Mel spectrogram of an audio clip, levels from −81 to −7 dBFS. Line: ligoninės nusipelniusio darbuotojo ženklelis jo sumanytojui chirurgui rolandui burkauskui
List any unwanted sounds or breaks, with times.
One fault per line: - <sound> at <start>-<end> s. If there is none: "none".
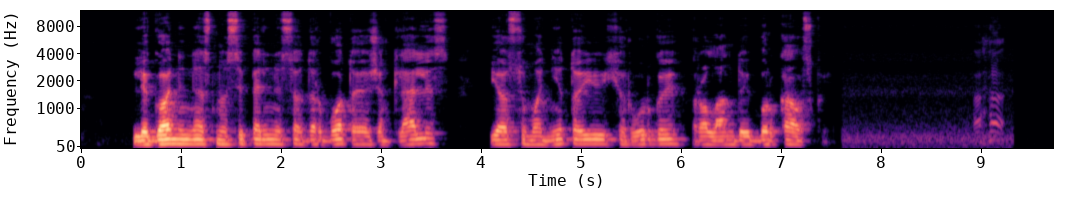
- cough at 8.9-9.3 s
